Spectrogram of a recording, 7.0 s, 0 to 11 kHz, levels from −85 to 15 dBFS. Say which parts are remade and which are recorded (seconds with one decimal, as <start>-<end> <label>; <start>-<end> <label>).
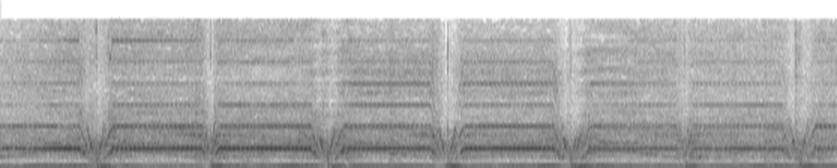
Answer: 0.0-2.1 recorded; 2.1-2.9 remade; 2.9-4.8 recorded; 4.8-5.3 remade; 5.3-7.0 recorded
